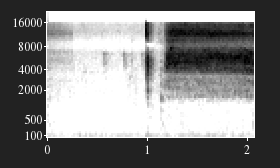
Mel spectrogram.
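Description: A click, then a loud hiss lasting about a second that cuts off abruptly, followed by a couple of soft clicks.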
